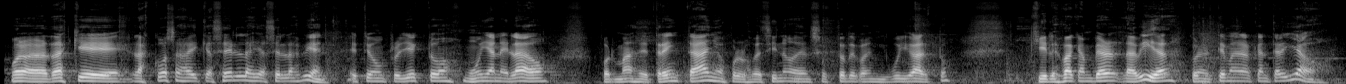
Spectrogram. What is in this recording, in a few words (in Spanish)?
Cuña; Panguipulli Alto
